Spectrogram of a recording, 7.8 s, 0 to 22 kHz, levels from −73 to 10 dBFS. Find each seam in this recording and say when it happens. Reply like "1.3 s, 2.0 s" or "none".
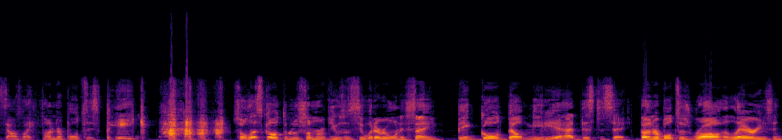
none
